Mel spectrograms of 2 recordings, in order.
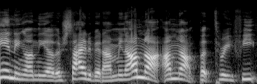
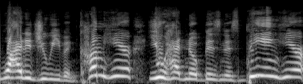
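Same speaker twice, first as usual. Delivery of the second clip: acted-out scream, higher and louder; 4 semitones higher, 4 dB louder than usual. Retelling a confrontation where the other man screamed: imitating someone screaming. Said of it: "And he's screaming at me".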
